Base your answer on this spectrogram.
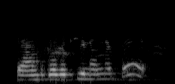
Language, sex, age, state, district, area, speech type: Odia, female, 45-60, Odisha, Sambalpur, rural, conversation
